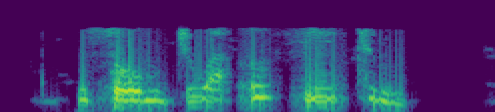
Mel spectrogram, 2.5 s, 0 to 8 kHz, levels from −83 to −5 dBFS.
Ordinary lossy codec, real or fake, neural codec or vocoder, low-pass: AAC, 16 kbps; real; none; 7.2 kHz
